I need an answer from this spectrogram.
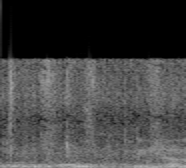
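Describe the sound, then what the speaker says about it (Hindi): Pigeon cooing, a low throaty murmur repeating through the short stretch, fairly close, with a faint trace of voices nearby. "ये इनका जी एक और कबूतर है"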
